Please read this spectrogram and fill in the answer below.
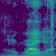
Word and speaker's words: Llewellyn: Llewellyn is the one that, or Llewellyn is the one, Llewellyn, that's how you say his name.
